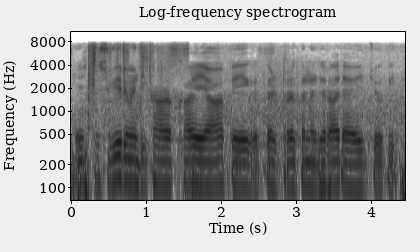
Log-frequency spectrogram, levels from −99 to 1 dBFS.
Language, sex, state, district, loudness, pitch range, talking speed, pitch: Hindi, male, Haryana, Charkhi Dadri, -15 LUFS, 105-115 Hz, 215 wpm, 110 Hz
